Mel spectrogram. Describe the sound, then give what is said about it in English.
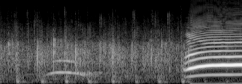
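A church audience claps in a steady rhythm during worship amid crowd noise and scattered shouts, then a loud, sustained voice rises in a long held shout over the clapping. “Somebody clap your hands and just shout a little bit now.”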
